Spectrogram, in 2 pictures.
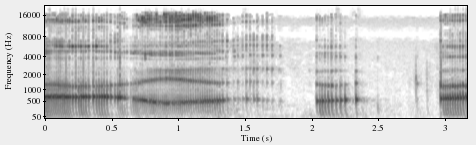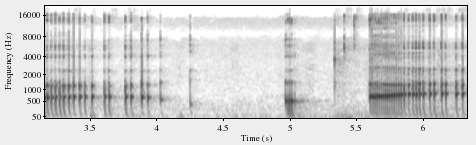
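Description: Several loud, drawn-out voiced belches with pauses between them, made deliberately on command; ordinary burping.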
